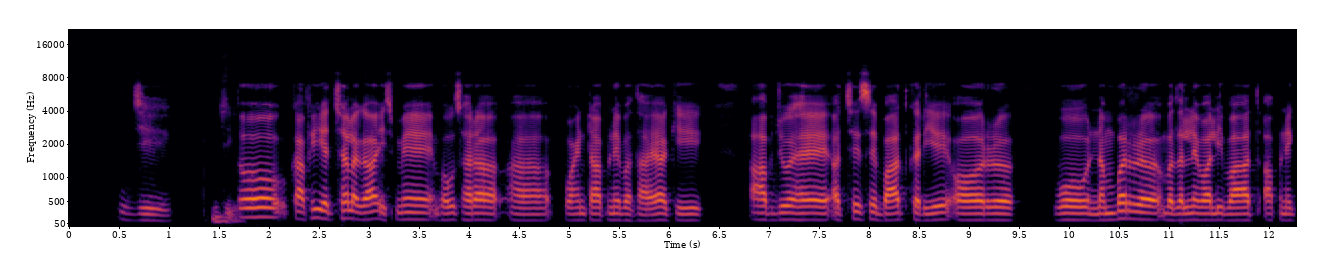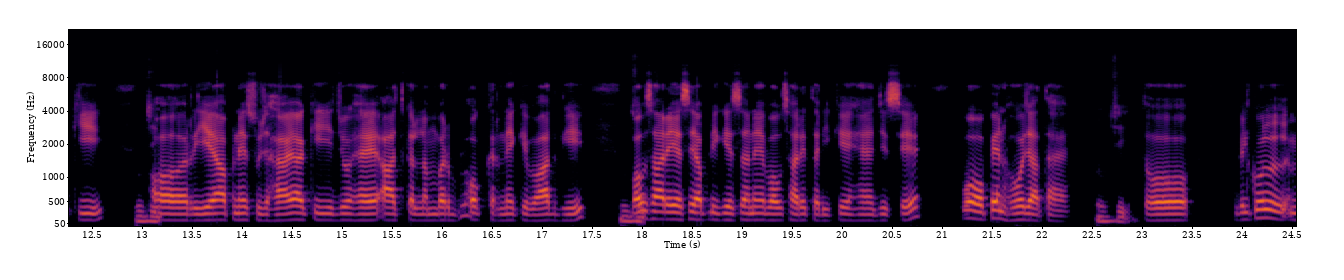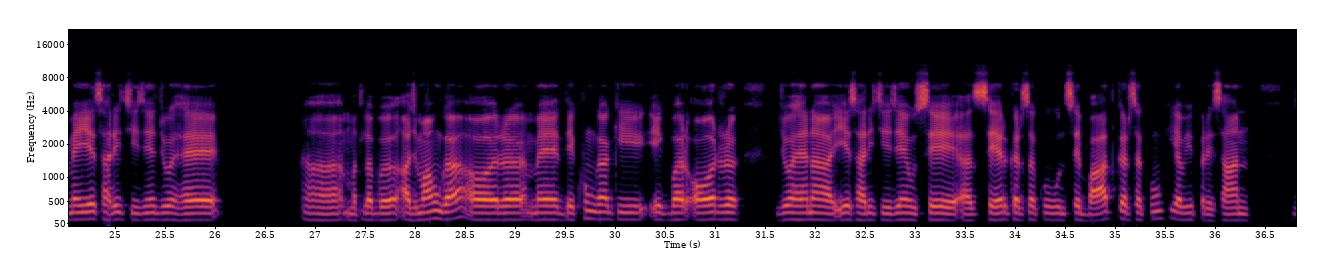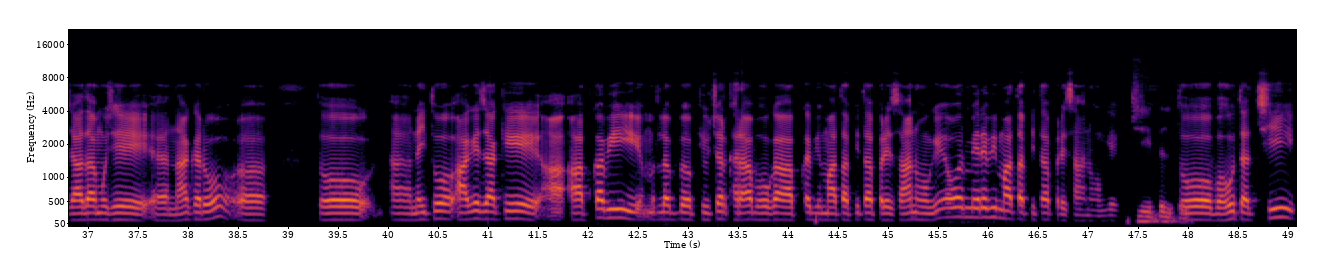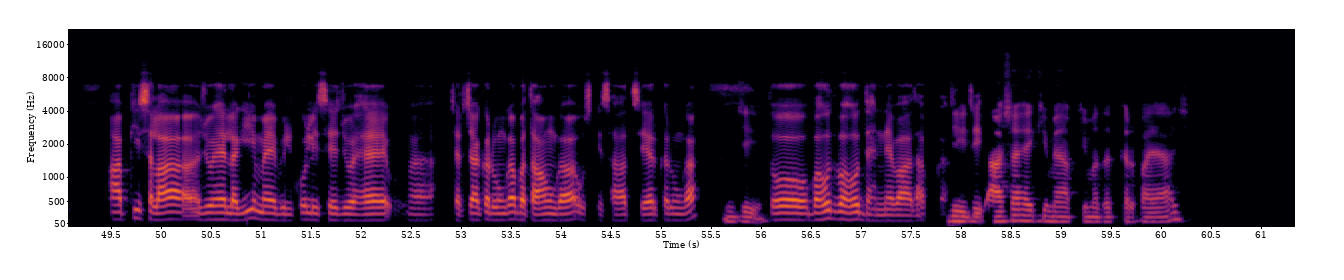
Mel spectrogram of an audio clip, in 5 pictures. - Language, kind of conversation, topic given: Hindi, advice, मेरा एक्स बार-बार संपर्क कर रहा है; मैं सीमाएँ कैसे तय करूँ?
- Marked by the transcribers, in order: in English: "पॉइंट"; in English: "ब्लॉक"; in English: "ओपन"; in English: "शेयर"; in English: "फ्यूचर"; in English: "शेयर"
